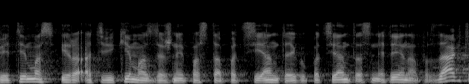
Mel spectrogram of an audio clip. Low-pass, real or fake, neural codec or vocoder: 7.2 kHz; real; none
